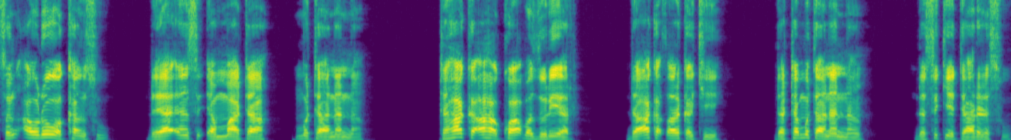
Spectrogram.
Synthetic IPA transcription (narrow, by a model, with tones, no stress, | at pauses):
sʊ˦ŋʔa˦wɽoː˦wa˨kɐ˦˨nsu˨ʔ | da˨jaː˦jɐ˦nsu˨j̰ɐ˦mːaː˦taː˦ | mʊ˦taː˨nɛ˦nːɐ˦ŋ | ta˦ha˦ka˨ʔa˦ha˨kʷaː˦ɓa˨zʊ˦ɾɪ˦jɐ˨r | da˨ʔa˦ka˨sʼɐ˦rkɐ˨kʲeː˦ | da˨ta˦mʊ˦taː˨nɛ˦nːɐ˦ŋ | da˨sʊ˦kʲeː˨taː˨ɽe˦da˨su˦ʔ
